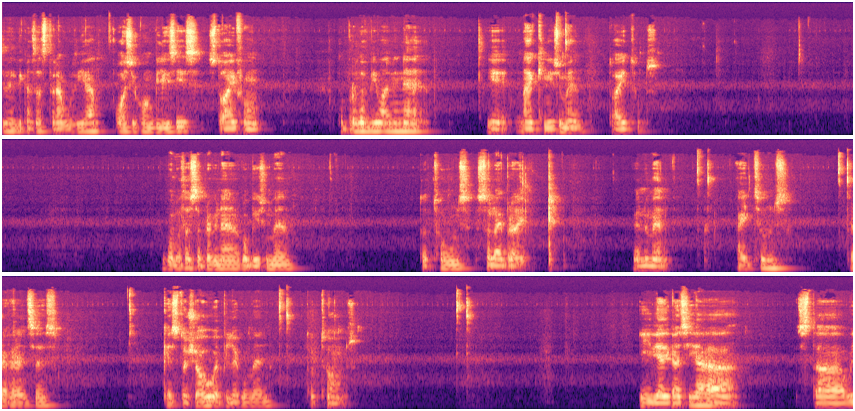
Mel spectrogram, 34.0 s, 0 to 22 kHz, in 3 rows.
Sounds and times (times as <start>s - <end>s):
Speech: 0.0s - 3.5s, 4.5s - 5.8s, 6.4s - 8.8s, 13.5s - 15.3s, 16.9s - 18.4s, 19.8s - 20.3s, 21.2s - 21.9s, 22.6s - 23.5s, 24.8s - 27.5s, 31.2s - 32.6s, 33.3s - 34.0s.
